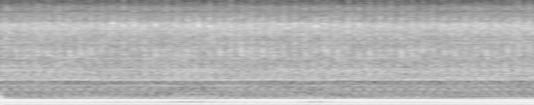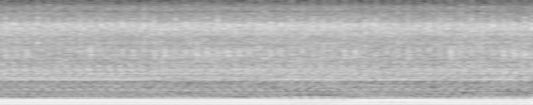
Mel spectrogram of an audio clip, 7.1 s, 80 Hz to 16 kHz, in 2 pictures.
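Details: Detroit Diesel 3-53 two-stroke diesel, first start after 25 years idle, rebuilt in 2000 with camshaft installed backwards, now reversed to correct configuration: steady, even drone with low firm beat, clean revving, no knocks or misses; normal running.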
